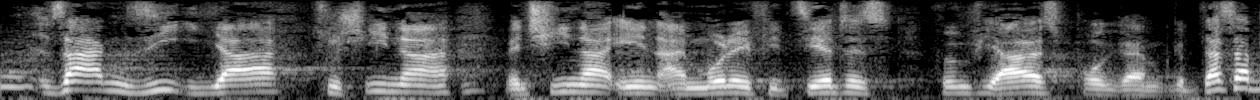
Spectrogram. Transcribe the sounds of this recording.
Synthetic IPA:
nzaːɡŋ̩ziːjaːt͡suʃiːnavɛnçiːnaʔiːnəna̰ɪnmodifit͡siːɐtəs | fʏnfjaːʁəspʁ̥oɡʁamɡiːp̚td̥ashap

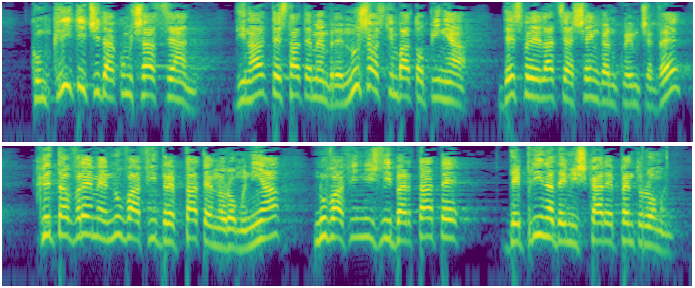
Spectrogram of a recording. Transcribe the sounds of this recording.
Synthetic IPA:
kumkɾit̪it͡ʃid̪eakumʃase̞anʲ | d̪inalt̪e̞st̪at̪e̞me̞mbɾe̞nuʃawskʲimbat̪o̞pinija | d̪e̞spɾe̞ɾelat̪sijaʃeŋɡənkue̞mt͡ʃe̞ve̞ | kɨt̪əvɾe̞me̞nuvafid̪ɾe̞p̚t̪at̪eɨnro̞mɨnija | nuvafinit͡ʃʲlibe̞rt̪at̪e̞ | d̪e̞plinəd̪e̞miʃkaɾe̞pe̞nt̪ɾuro̞mɨnʲ

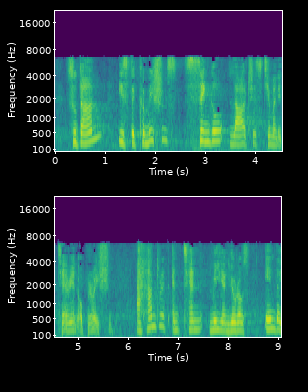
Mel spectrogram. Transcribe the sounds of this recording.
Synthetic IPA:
sudãn | ɪzðɨkʰəmɪʃə̃nz̥sɪ̃ŋɡəl̩ˠlaɹd͡ʒɨsthjumænɪ̰tʰɛɹiɨ̃nʔɔ̰pəɹḛɪʃə̃n | əhʌ̃ndɹɨdɨ̃ntʰɛ̃nmɪlˠjɨ̃njʊɹoʊz | ɪ̃nðə

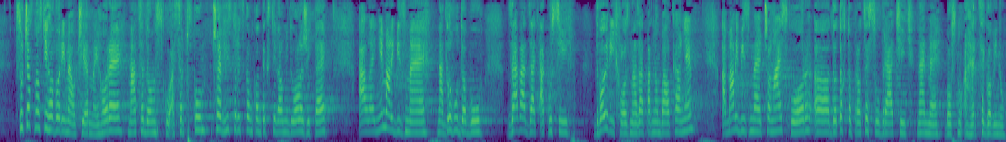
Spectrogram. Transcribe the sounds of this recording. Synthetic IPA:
fsuːt͡ʃasnɔsciɦɔʋɔɾiːmɛɔt͡ʃɪɛɾnɛjɦɔɾɛmat͡sɛd̪ɔːnskua̰sr̩pskut͡ʃɔjɛvɦist̪ɔɾit͡skɔmkɔnt̪ɛkscɛʋɛʎmid̪ʊɔlɛʒit̪ɛː | ʔalɛɲɛmalibizmɛnad̪l̩ˠɦuːd̪ɔbu | zaʋaːd͡zaɟakuːsi | d̪ʋɔjɾiːxlɔznazaːpad̪nɔmbalkaːɲɛʔamalibizmɛt͡ʃɔnajskʊɔɾd̪ɔt̪ɔxt̪ɔpɾɔt͡sɛsuʋɾaːciɟnajmɛbɔsnuʔaɦɛɾt͡sɛɡɔʋinu

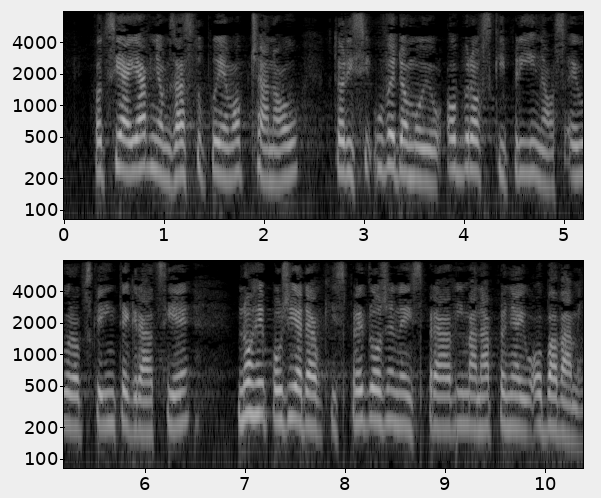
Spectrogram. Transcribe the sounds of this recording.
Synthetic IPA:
hɔt͡siajːavɲɔmzast̪upujɛmɔp̚t͡ʃanɔʊ | kt̪ɔɾiːsiʔuʋɛd̪ɔmujuːʔɔbɾɔʊskipɾiːnɔzɛuɾɔːpskɛjint̪ɛɡɾaːt͡siɛ | mnɔɦɛːpɔʒɪad̪aʊkispɾɛd̪lɔʒɛnɛjspɾaːʋimanapl̩ɲajuːɔbaʋami

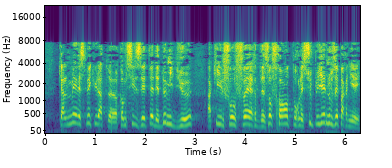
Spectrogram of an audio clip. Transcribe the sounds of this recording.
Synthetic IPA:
kalmelespekʲylat̪œːʁkɔmsilzet̪ɛd̪ed̪əmid̪jø | akʲiilfofɛːʁd̪ezɔfχɑ̃d̪̚puʁlesyplijed̪ənuzepaʁɲe

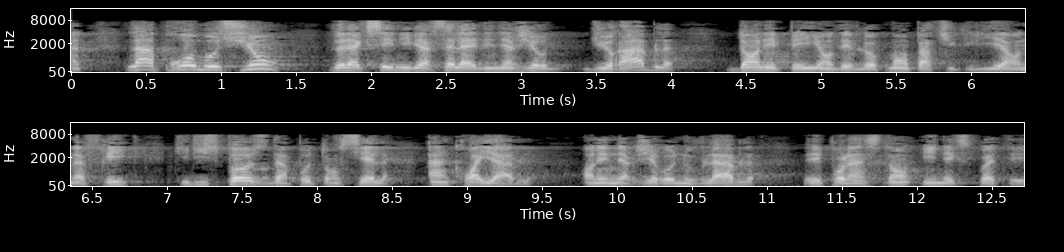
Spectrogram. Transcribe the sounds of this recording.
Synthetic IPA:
t̪ | lapχɔmɔsjɔ̃ | d̪əlaksɛynivɛʁsɛlanenɛʁʒid̪yʁabl | d̪ɑ̃lepeiɑ̃d̪evlɔpmɑ̃ːpaʁt̪ikʲyljeɑ̃nafχikː | id̪ispozd̪ɛ̃pɔt̪ɑ̃sjɛl | ɛ̃kχwajabl | ɑ̃nenɛʁʒiʁənuvlabl | epuʁlɛ̃st̪ɑ̃inɛksplwat̪e

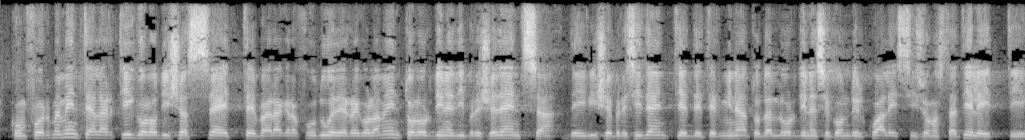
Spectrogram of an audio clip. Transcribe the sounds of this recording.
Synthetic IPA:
koɱformement̪ealːart̪iːkolod̪it͡ʃasːɛt̪ːepaɾaːɡɾafod̪uːed̪elreɡolament̪olord̪ined̪ipɾet͡ʃed̪ɛnt̪sad̪ejvit͡ʃepɾesid̪ɛnt̪iɛd̪ːet̪erminaːt̪od̪alːord̪inesekond̪oilkwaːlesisoːnost̪aːt̪ielɛt̪ːi

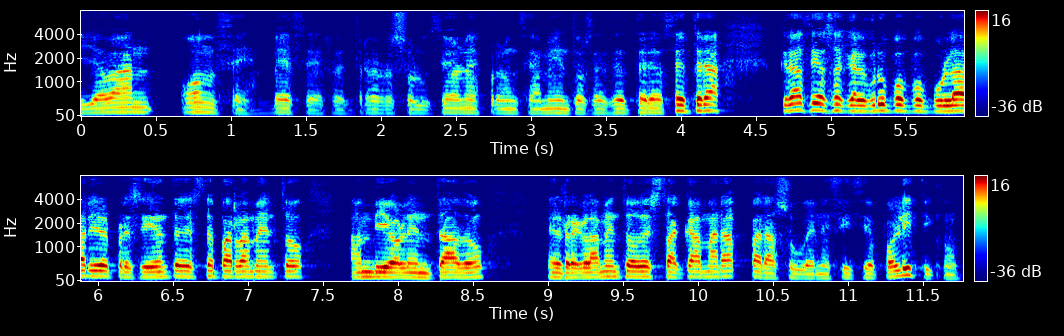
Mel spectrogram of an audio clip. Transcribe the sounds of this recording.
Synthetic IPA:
ʝaβan | o̞nθe̞βe̞θe̞sent̪ɾere̞soluθjo̞ne̞spɾonũn̟θjamje̞nt̪oseθet̪eɾaeθe̞t̪eɾaɡɾaθjasakelɣɾupo̞po̞pulaɾie̞lpɾe̞siðe̞nt̪e̞ðest̪e̞paɾlamẽnt̪o̞ambijo̞lẽ̞nt̪að̞o̞ | e̞lre̞ɣlament̪o̞ð̞e̞st̪akamaɾapaɾasuβe̞ne̞fiθjopo̞lit̪iko̞

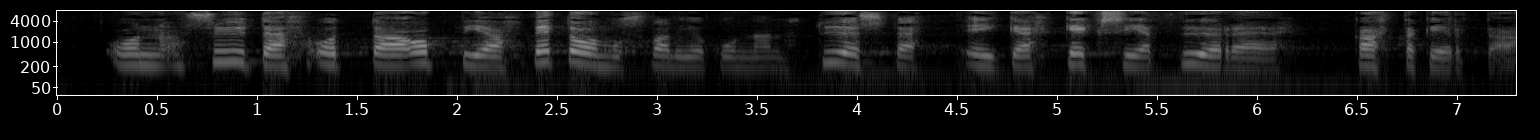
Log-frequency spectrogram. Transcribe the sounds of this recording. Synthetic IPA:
onsyːt̪æot̪ːɑːopːiɑʋet̪oːmusʋɑliokunːɑnt̪yøst̪æeikækeksiæppyøræː | kɑht̪ɑkert̪ɑ̰ː

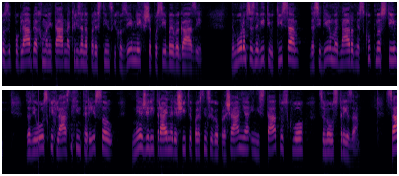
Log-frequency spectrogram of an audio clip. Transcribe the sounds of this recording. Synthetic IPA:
pɔɡlaːbljaxumanit̪aːɾnakɾiːzanapalɛst̪inskixɔzeːmljixʃɛpɔseːbɛjʋəɡaːzi | nɛmoːɾəmsɛznɛʋit̪iwt̪isa | d̪asid̪eːlumɛd̪naːɾɔd̪nɛskupnɔst̪izaɾaːd̪ioskixlaːst̪nixint̪ɛɾeːsɔw | nɛʒɛlit̪ɾaːjnɛɾɛʃit̪ʋɛpalɛst̪inskɛɡawpɾaʃaːnjaʔinist̪aːt̪uskʋo | t̪sɛloːwst̪ɾeːza̰ | saː

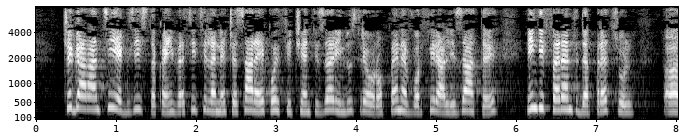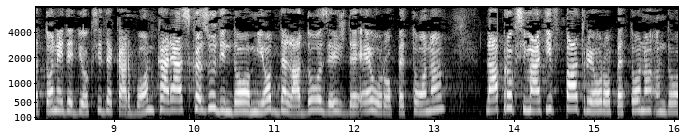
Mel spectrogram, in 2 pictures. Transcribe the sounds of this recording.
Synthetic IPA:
t͡ʃe̞ɡaɾant̪sijeeɡzist̪əkəinve̞st̪it̪siːle̞ne̞t͡ʃe̞saɾeeko̞efit͡ʃie̞nt̪izəɾʲind̪ust̪ɾieuɾo̞pe̞ne̞vo̞rfiɾe̞alizat̪e̞ | ind̪ife̞ɾe̞nt̪d̪e̞pɾe̞t̪sul | t̪o̞ne̞jd̪ed̪io̞ksid̪ːe̞karbo̞nkaɾe̞askəzut̪̚d̪ind̪o̞wəmio̞p̚t̪d̪elad̪o̞wəze̞t͡ʃʲd̪e̞ʔeuɾo̞pe̞t̪o̞nə | laːpɾo̞ksimat̪iv̥pat̪ɾue̞uɾo̞pe̞t̪o̞nəʔɨnd̪o̞

